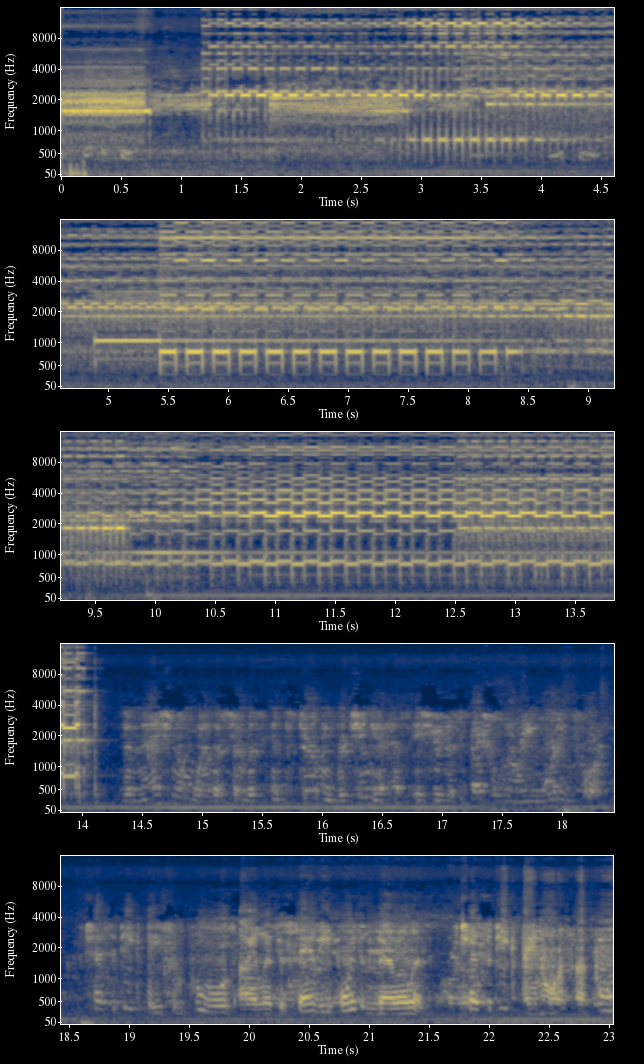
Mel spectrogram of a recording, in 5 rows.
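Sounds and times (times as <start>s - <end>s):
data tone bursts: 0.0s - 14.1s
rapid alarm beeping: 0.0s - 14.1s
steady warning alarm tone: 0.0s - 14.2s.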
